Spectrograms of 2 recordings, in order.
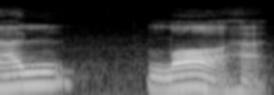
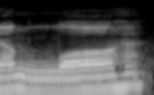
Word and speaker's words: الله: فتحه فتحه یخادعون الله اینجا چون قبل از لفظ جلاله فتحه اومده اینجا دیگه پر خونده میشه اینجا لفظ جلاله پرخونده میشه منظور از پرخوندن اینه که دهان به سمت بالا باز میشه در هنگام تلفظش برخلاف این کلمه باللهی در کلمه در خط بالا آیه قبلی که اونجا باریک خونده میشد پرخونده نمیشد جمش بالله مششي يخادعون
